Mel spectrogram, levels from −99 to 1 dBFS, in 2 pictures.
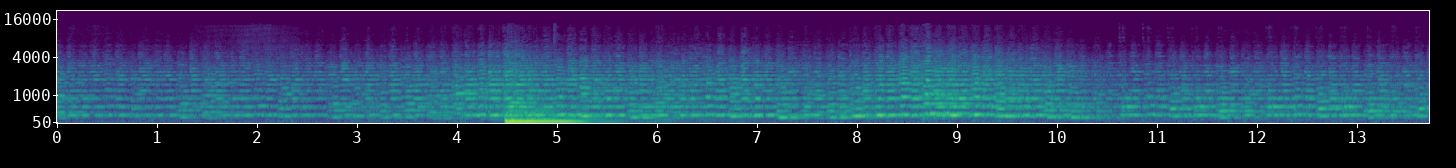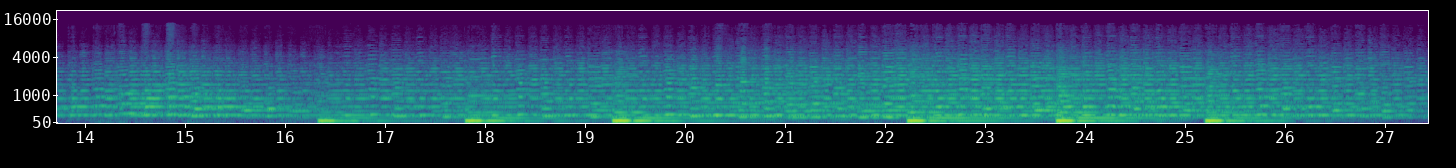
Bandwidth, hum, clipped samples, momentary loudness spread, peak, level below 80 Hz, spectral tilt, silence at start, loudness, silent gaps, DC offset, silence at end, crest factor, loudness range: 6.2 kHz; none; under 0.1%; 20 LU; -8 dBFS; -38 dBFS; -8.5 dB/octave; 0 s; -29 LUFS; none; under 0.1%; 0 s; 20 dB; 14 LU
